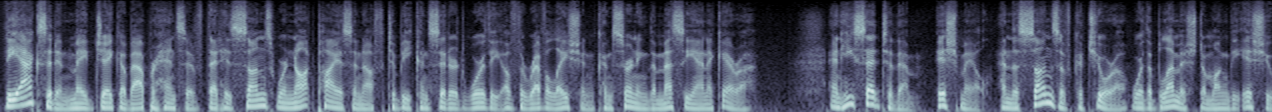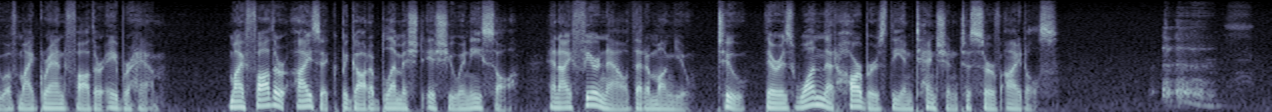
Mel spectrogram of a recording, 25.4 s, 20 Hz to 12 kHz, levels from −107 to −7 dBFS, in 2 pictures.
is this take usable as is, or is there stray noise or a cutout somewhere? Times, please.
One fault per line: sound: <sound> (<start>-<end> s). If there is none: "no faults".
sound: sniff (24.2-25.3 s)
